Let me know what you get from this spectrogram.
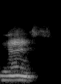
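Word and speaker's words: נס: When you say that adversity leads to something greater in the end, as I taught before, the Hebrew word for miracle, pronounced nes, is the same word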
